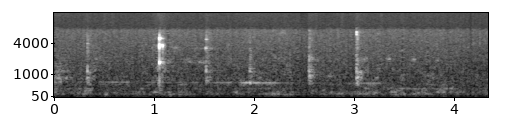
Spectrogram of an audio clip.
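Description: Near silence, with a few faint, irregular ticks from a stylus tapping on a writing tablet as handwriting goes on.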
